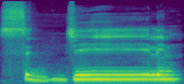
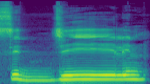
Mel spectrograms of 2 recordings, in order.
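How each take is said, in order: The two takes are said the same way.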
